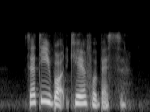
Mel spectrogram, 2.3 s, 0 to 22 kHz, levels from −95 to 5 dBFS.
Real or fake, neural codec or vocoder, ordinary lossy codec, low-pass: real; none; Opus, 24 kbps; 7.2 kHz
